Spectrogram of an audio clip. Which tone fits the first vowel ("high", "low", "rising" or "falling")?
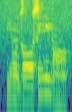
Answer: low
